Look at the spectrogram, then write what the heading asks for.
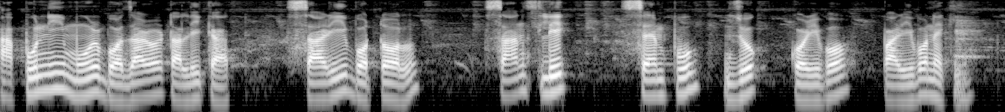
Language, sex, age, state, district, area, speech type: Assamese, male, 30-45, Assam, Dhemaji, rural, read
